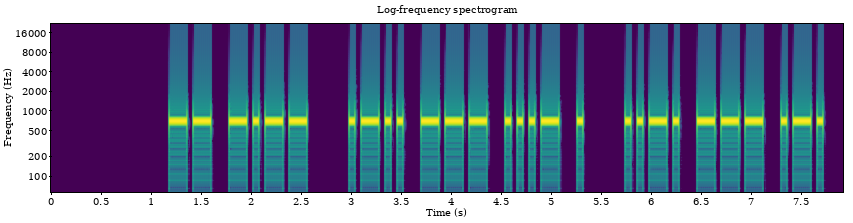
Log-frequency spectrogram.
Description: Morse code, heard as a keyed tone, about 20 wpm, 700 Hz. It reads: MY LOVE FOR
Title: Sentences from Top 1400 Words 20wpm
